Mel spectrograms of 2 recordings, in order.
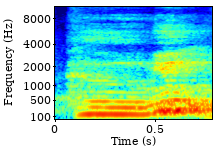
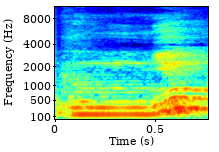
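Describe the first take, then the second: First: The final consonant simply links to the vowel. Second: An extra n sound is inserted mid-word.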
